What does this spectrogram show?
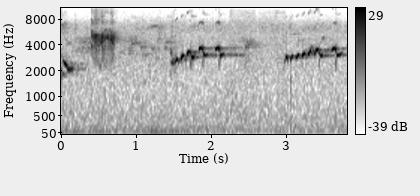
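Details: White-rumped shama singing a master song for training other birds, mixed with river sounds for relaxation: a brief high note, then two runs of quick, bright warbled notes rising and falling around a high pitch.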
